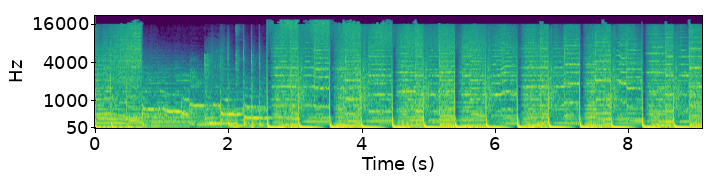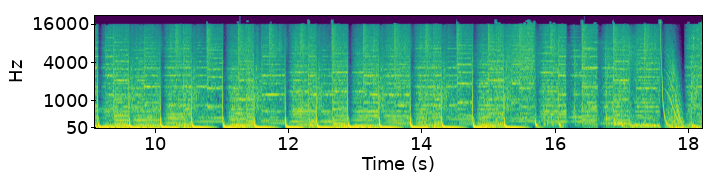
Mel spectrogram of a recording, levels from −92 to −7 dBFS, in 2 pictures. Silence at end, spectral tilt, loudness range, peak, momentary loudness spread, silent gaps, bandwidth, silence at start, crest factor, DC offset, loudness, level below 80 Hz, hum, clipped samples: 0 s; -4 dB/octave; 1 LU; 0 dBFS; 3 LU; none; 19.5 kHz; 0 s; 10 dB; under 0.1%; -11 LUFS; -12 dBFS; none; under 0.1%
